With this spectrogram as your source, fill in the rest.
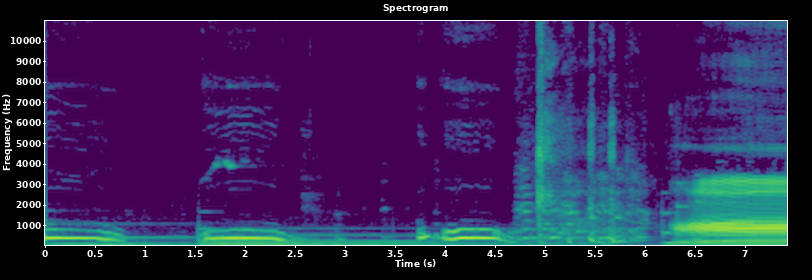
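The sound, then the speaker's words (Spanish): Drawn-out mooing calls, presented as an African cow in a savanna scene, sound one after another over a steady low drone. A louder, brighter call comes at the end. “¿Qué es eso? Una vaca africana.”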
